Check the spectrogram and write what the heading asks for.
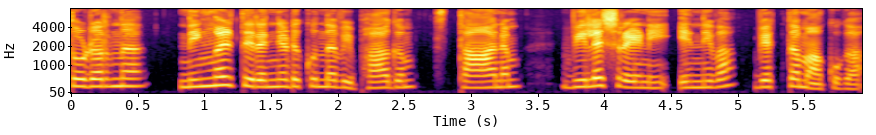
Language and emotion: Malayalam, neutral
